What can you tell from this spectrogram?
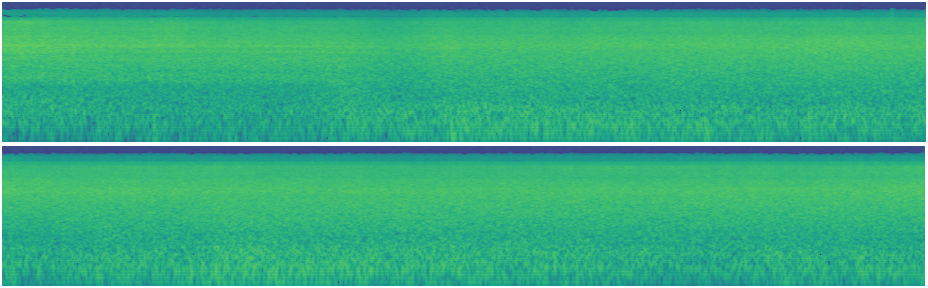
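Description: Ocean surf breaking and washing up a sandy beach: a steady rush of noise that swells and eases gently.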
